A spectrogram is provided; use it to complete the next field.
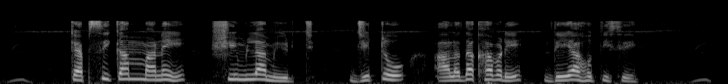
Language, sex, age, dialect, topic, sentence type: Bengali, male, <18, Rajbangshi, agriculture, statement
